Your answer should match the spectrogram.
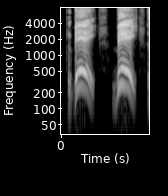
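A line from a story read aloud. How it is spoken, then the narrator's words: Urgent group shouting. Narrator (Russian): закричали преследователи, видя, что жертва может ускользнуть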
